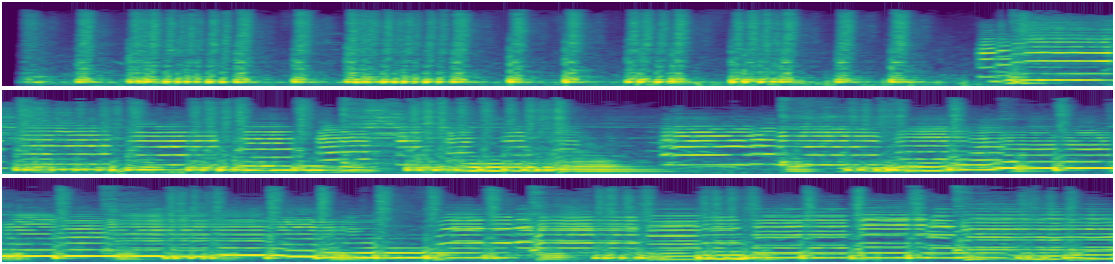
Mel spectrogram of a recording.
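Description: Brass band playing a march-like tune: a drum beats alone for about the first five seconds, then trumpets come in with the melody over the tuba's bass notes.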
